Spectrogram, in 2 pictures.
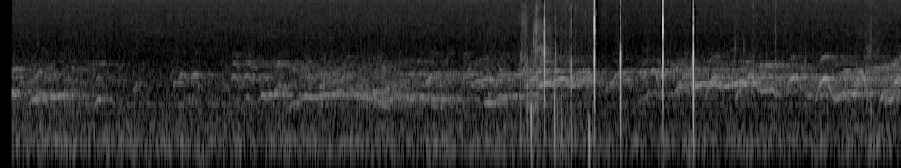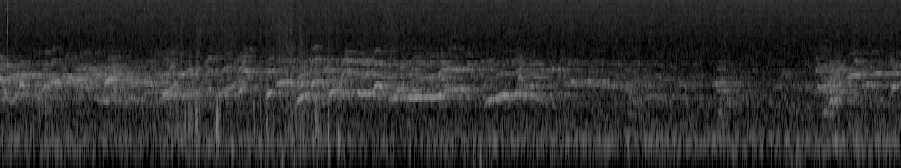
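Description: Coyotes howling together in a wavering chorus of overlapping high yips and quavering howls.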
